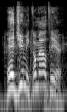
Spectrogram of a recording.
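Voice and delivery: calling out for the assistant. Acted. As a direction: summon the assistant from afar.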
